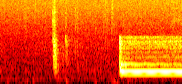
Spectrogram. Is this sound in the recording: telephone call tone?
yes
